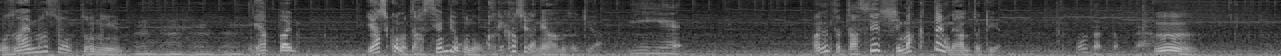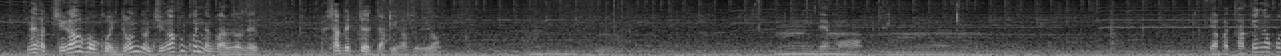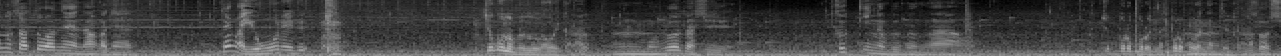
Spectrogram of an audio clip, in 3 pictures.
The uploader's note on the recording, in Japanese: パーキング収録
